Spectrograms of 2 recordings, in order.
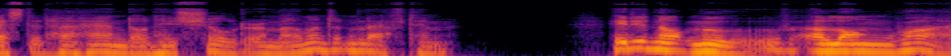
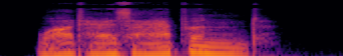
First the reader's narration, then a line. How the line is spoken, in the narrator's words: Temeraire asked quietly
